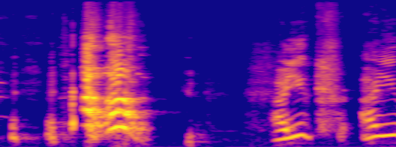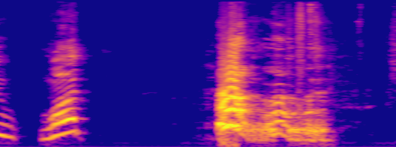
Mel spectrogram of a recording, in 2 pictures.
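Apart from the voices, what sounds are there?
dog barking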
